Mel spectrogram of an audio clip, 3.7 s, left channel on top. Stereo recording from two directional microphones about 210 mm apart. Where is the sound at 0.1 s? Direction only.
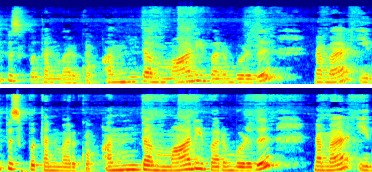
50° right (ahead or behind).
